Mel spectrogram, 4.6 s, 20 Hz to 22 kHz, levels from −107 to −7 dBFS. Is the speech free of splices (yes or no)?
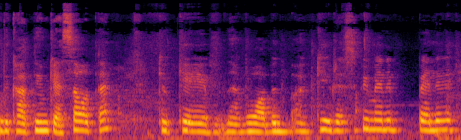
yes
